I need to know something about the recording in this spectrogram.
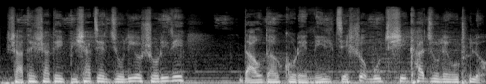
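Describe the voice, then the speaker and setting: A man's voice: mid-range voice, moderate pace, darkish tone. A man narrating a scripted horror story in a dramatic, suspenseful storytelling manner. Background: music.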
